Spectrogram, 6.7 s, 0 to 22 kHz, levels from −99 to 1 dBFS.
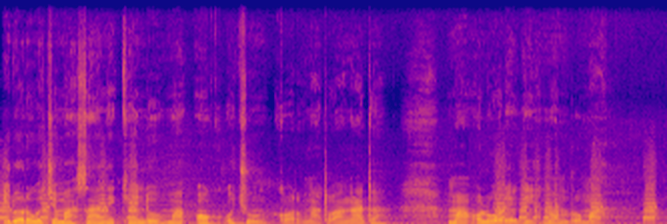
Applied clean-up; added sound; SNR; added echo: none; Vehicle horn, car horn, honking; 10 dB; none.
